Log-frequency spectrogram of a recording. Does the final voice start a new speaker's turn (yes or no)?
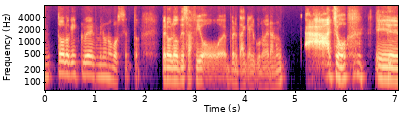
yes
